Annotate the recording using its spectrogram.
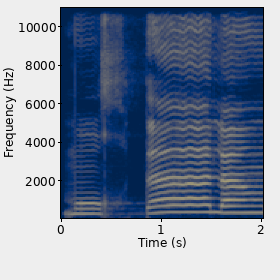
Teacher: Mukhtalang, berikutnya ada ikhfa awsat karena ada tanwin fathah yang menghadapi huruf fa, maka tanwin fathahnya dibunyikan samar-samar siap-siap menuju fa disertai dengung. Dengung dan samarnya seimbang karena fa makhrajnya tengah-tengah, tidak terlalu dekat, tidak terlalu jauh dari nun.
